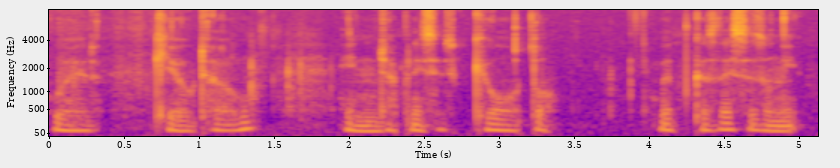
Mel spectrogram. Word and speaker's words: Kyoto: So if I say for example you if I was saying this word Kyoto in Japanese is Kyoto because this is on the O so it makes the O longer.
